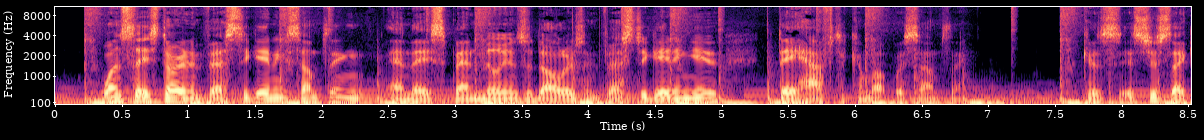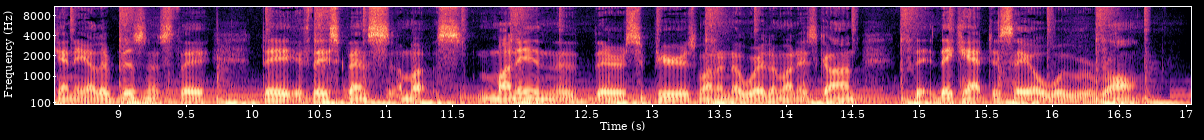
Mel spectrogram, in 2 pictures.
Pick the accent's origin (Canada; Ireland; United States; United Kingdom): Canada; I'm not American, by the way. I'm Canadian.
